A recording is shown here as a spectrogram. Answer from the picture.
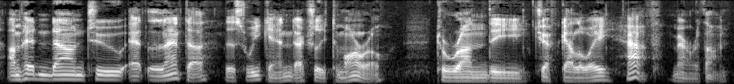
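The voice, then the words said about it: Congested voice from a cold. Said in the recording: “I've got a bit of a head cold today, so I apologize for the super sexy voice”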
